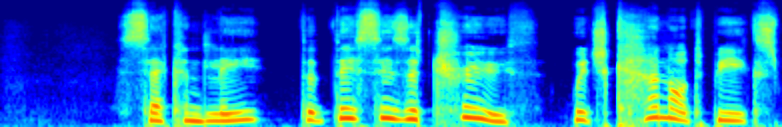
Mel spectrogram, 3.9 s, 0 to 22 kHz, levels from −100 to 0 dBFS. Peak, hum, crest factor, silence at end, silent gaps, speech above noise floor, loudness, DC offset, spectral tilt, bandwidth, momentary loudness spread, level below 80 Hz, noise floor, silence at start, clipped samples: -10 dBFS; none; 16 dB; 0.05 s; none; 44 dB; -26 LUFS; under 0.1%; -4.5 dB/octave; 17 kHz; 8 LU; -52 dBFS; -69 dBFS; 0.6 s; under 0.1%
